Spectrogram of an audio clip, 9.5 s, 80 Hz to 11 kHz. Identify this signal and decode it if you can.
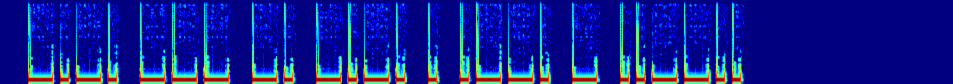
Morse code, heard as a keyed tone, about 15 wpm, 700 Hz. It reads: CONCEPT?
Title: Sentences from Top 1100 Words 15wpm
